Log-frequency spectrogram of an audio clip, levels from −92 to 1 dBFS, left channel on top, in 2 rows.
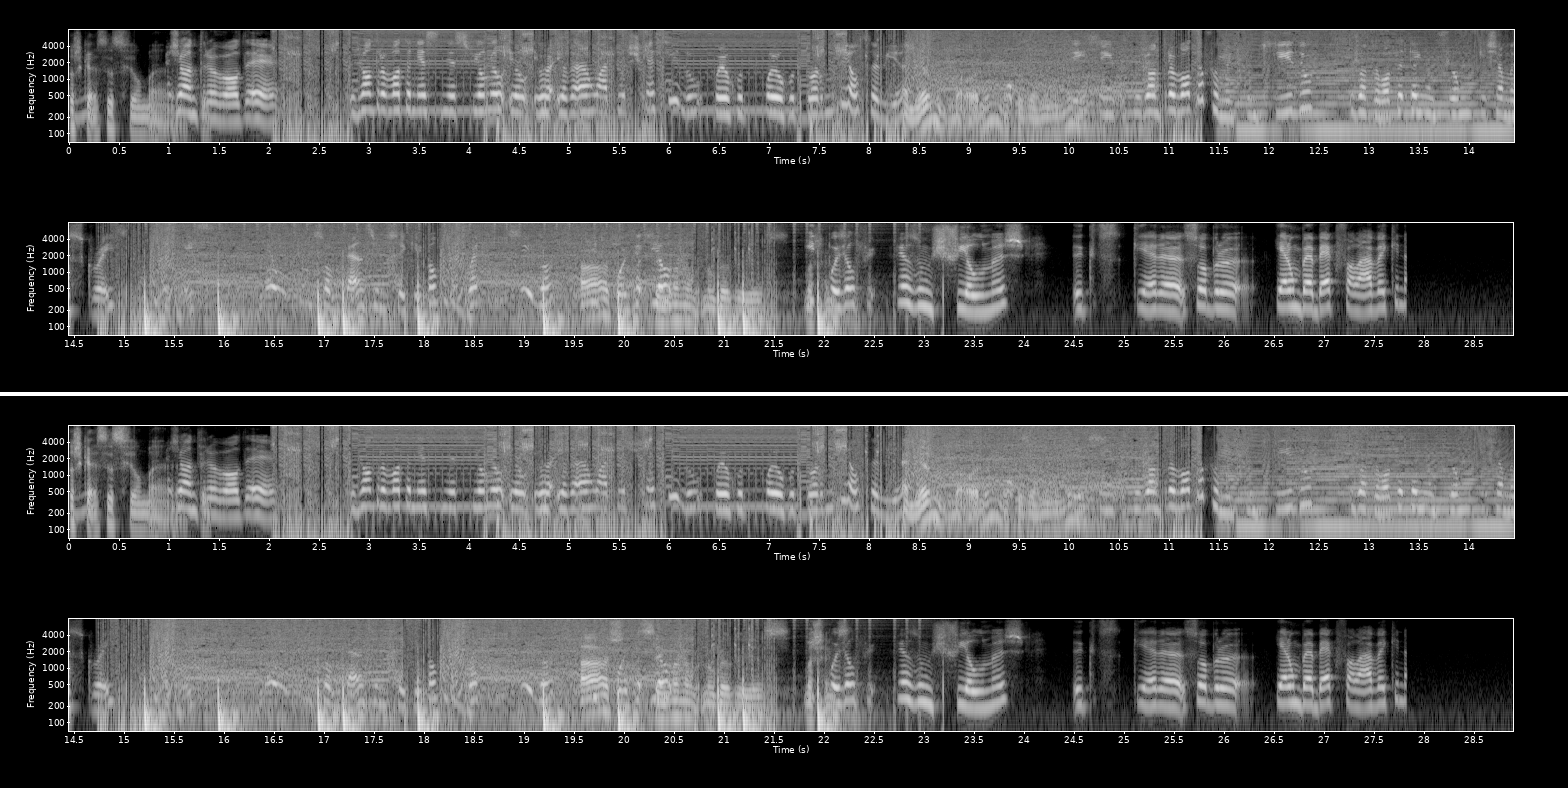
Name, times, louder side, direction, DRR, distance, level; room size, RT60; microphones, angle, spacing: voice 1, 0.0-1.4 8.3-10.4 19.6-22.1, right 2 dB, 55° right, 6.0 m, -26 dB
voice 2, 1.0-2.1 2.8-8.5 9.4-9.5 10.0-12.5 12.8-15.9 16.4-19.3 19.9-20.5 21.8-24.0 24.5-26.3 26.5-27.8, left 3 dB, 60° left, 4.4 m, -24 dB
sound 1, 2.0-21.5, right 2 dB, 15° right, 6.4 m, -29 dB
sound 2, 15.2-23.2, equal, 10° left, 2.1 m, -23 dB
open air
head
